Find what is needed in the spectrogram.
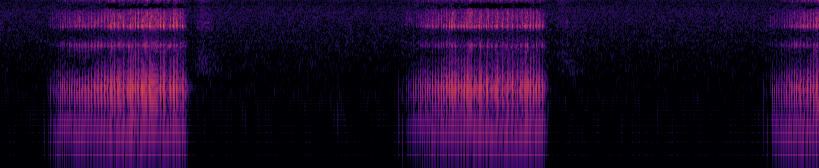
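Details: Pekingese napping on a bed snores in loud, rattling bursts about every three to four seconds.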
